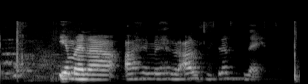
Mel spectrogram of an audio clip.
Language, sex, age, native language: Icelandic, female, 11, Icelandic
